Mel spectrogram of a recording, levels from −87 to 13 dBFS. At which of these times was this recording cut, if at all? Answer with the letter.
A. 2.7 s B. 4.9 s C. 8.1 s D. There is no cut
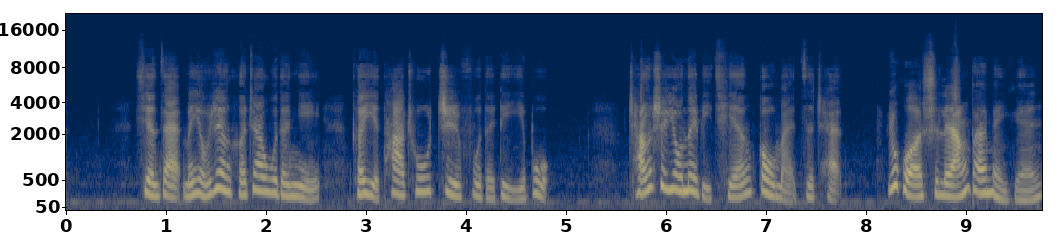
C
